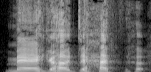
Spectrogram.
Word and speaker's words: Megadeth: And you got to fucking say, you got to look at them and let them know, we're saying Megadeth right now in three syllables. Megadeth.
